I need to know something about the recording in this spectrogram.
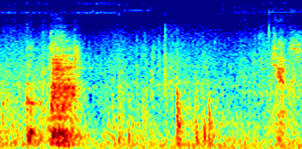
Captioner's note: Rick clears throat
